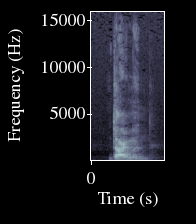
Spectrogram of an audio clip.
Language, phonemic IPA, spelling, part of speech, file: Dutch, /ˈdɑrmə(n)/, darmen, noun, Nl-darmen.ogg
- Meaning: plural of darm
